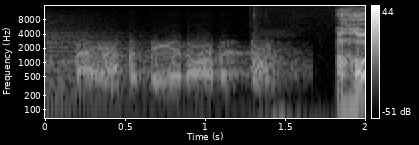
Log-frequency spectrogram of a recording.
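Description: Speech: a voice speaks briefly as the intro music fades out. Near the end a man begins a greeting.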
